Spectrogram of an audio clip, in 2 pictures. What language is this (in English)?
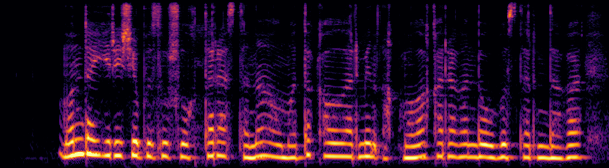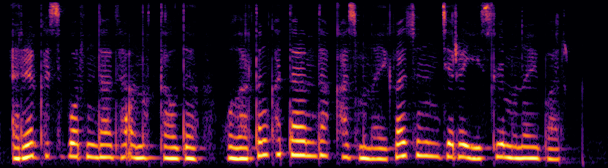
Kazakh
